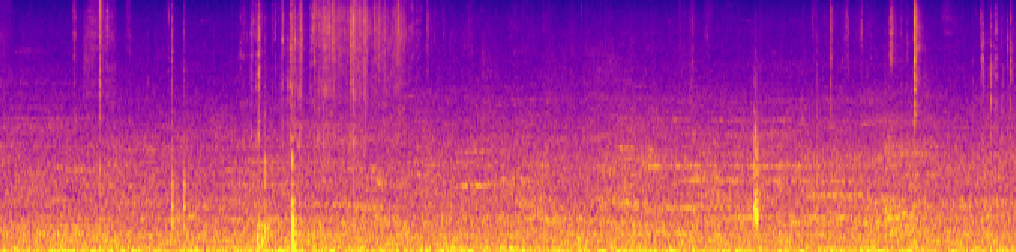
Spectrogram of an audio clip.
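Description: Cardboard packaging scrapes and rustles as it is handled.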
